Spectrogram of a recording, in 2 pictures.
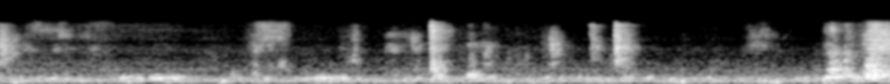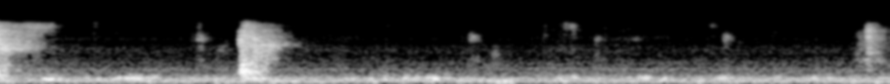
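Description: A single sharp sneeze bursts out in a quiet lecture room, loud and brief amid faint murmurs and low room hum, with a few scattered clicks and rustles around it.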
